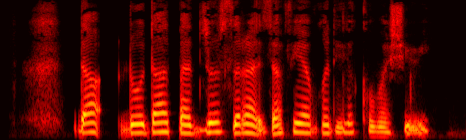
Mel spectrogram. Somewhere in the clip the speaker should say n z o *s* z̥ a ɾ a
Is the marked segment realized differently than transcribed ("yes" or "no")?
no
